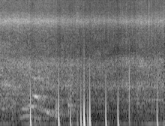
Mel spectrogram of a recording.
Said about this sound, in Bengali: আমি এই টমেটোটা বেটে রেখেছি, টমেটো বাটাটা আমি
